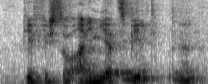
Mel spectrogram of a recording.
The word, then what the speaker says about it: GIF: Das heißt eigentlich GIF. – Eigentlich muss man das GIF aussprechen. – Ja, das eigentlich heißt das GIF. GIF. Weil der Erfinder das so gesagt hat auf einem Vortrag.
